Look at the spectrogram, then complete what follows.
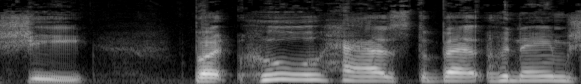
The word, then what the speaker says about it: Xi: It's actually pronounced Xi. But who has who named Xi? Xi Jinping of China.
